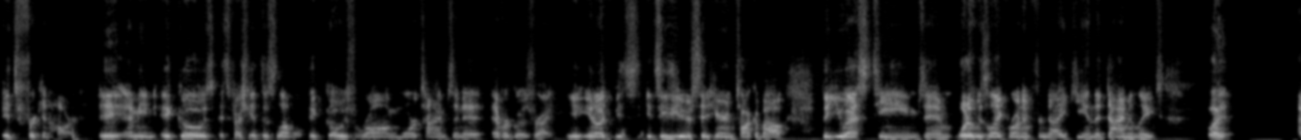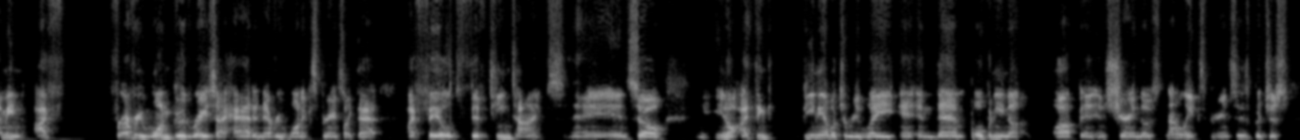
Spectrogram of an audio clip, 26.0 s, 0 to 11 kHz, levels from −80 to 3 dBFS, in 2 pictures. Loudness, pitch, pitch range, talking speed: -28 LUFS, 150 Hz, 135-170 Hz, 215 wpm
